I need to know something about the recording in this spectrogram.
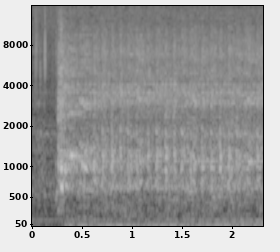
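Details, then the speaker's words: Older Toyota Camry with intermittent no-start and backfiring: starter cranks steadily with even rhythm but engine never fires; no IGF ignition confirmation signal and no coils firing, coil IGF circuit suspected; crank, no start, no spark. "wow now it's a no start again no ignition confirmation signal because no ignition event is taking place"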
